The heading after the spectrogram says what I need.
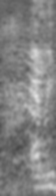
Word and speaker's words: Yves: what I mean so I've always thought it was Eve I've thought it was e until um I saw um John Terio fight and it's John Eve and his name is spelled exactly the same way okay so so you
